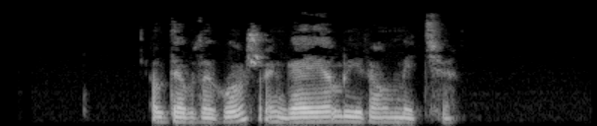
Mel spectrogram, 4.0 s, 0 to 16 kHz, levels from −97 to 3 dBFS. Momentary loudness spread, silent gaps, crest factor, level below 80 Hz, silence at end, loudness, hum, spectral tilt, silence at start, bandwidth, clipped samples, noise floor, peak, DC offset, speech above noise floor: 11 LU; none; 20 dB; -66 dBFS; 0.95 s; -26 LUFS; none; -6 dB/octave; 1 s; 10 kHz; under 0.1%; -81 dBFS; -10 dBFS; under 0.1%; 56 dB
